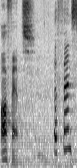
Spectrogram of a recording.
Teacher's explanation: you might put the stress on the beginning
